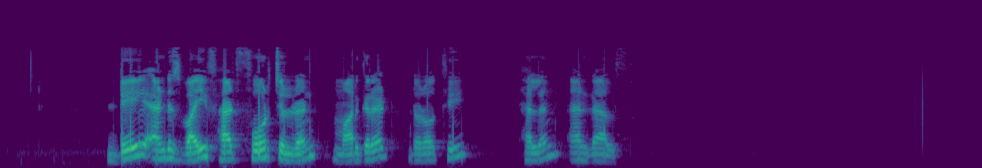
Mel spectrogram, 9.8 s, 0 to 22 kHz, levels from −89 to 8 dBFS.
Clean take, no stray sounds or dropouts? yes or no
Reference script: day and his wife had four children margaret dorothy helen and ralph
yes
